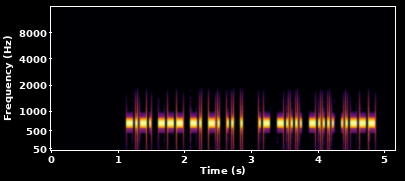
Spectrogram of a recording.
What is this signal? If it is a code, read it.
Morse code, heard as a keyed tone, about 34 wpm, 700 Hz. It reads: CONNIE A662
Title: CWT Exchange 35wpm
